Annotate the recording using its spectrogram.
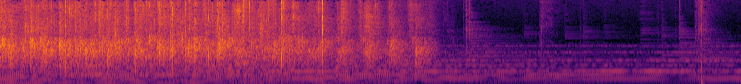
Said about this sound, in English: Come on, everybody. Let's give Jesus a big hand clap of praise.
